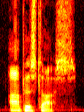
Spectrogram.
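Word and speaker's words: ἄπιστος: The Greek is apistos. Strong's G571, apistos. Apistos. Okay, that's the pronunciation.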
